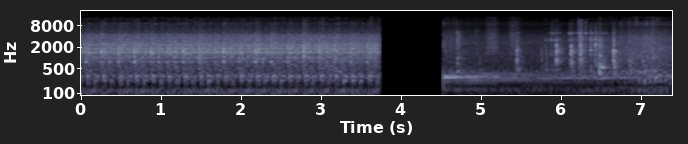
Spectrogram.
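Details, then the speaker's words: Engine with new timing gear, cam followers and pushrods but original rocker arms, idling with fast light top-end ticking; excessive play in worn rocker arm makes it tick and lose valve clearance adjustment. "Ito po malaki na po yung play ngaran yan Kaya minsan Kap lang malagitik na at nagiiba yung adjustment niya"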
